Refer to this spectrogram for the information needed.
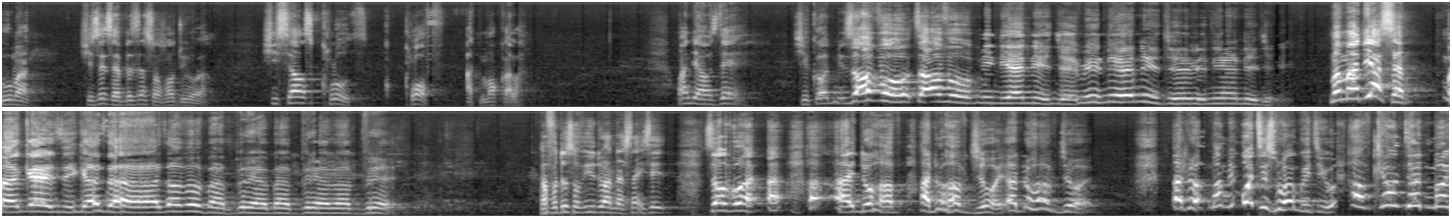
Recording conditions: large echoing room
